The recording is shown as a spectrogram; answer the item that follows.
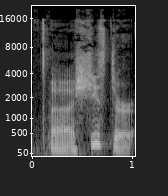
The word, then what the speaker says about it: Kista: I understand over there today, and you're in Kista. I've learnt to pronounce it properly, about 20 minutes north of Stockholm near the airport, aren't you, from memory?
